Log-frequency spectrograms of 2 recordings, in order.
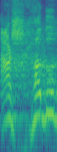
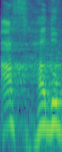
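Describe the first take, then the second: First: The word is said with an 'sh' sound. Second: The word is said with an 's' sound. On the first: This is the correct form he could not manage. The speaker calls it right. "হযরতে বেলাল আশহাদু বলতে পারতেন না" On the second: This is how he actually said it. The speaker calls it wrong. "আসহাদু বলতেন"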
